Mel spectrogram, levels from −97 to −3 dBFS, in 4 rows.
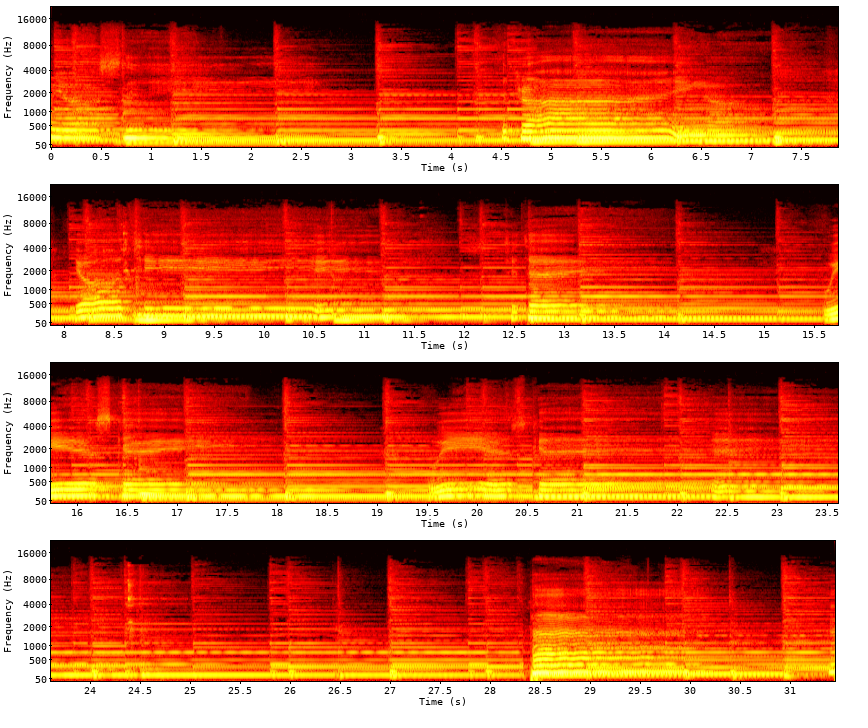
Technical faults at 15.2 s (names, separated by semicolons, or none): none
